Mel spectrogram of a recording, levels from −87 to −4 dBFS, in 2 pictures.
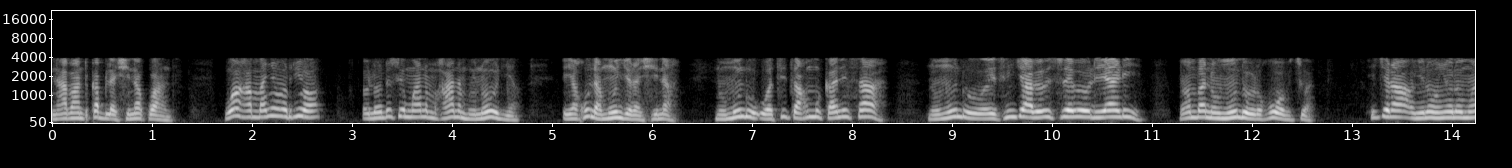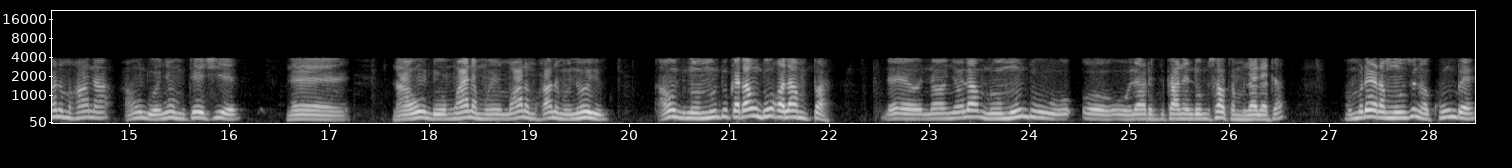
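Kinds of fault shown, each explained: Bluetooth CVSD headset codec: the speech has been squeezed through the old narrowband headset link, where each sample is a single up-or-down bit and the step size keeps adapting. Nothing gets through above 4 kHz, so the whole clip sounds boxed-in and phone-like. The damage is plainly audible: s sounds come out scratchy, louder bright bits smear and distort when the step can't keep up, and there's a grainy hiss underneath, which fits a 64 kbps stream.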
